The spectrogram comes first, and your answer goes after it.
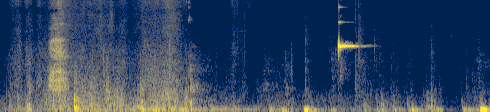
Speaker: now when you hear a smoke detector chirp you want to replace all of the batteries in all the smoke detectors in your house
